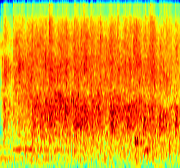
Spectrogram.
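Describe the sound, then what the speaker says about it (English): A banquet audience applauds in a steady, dense patter of many hands clapping at once, sustained evenly throughout at moderate loudness. "Give yourselves a round of applause."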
